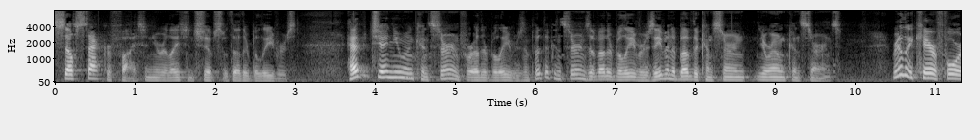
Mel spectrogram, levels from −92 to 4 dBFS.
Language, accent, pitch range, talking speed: English, American, 115-160 Hz, 160 wpm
